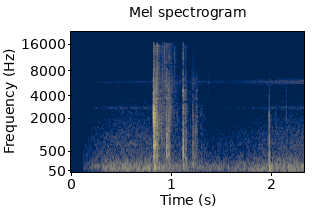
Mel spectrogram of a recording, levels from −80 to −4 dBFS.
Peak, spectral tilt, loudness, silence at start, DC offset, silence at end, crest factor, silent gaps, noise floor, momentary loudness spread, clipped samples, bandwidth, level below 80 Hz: 0 dBFS; -2.5 dB/octave; -24 LUFS; 0.25 s; under 0.1%; 0 s; 30 dB; none; -50 dBFS; 24 LU; under 0.1%; 17 kHz; -48 dBFS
